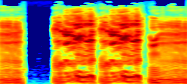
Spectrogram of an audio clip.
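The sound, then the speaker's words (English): A mini pig wearing a Lego outfit with a crown grunts loudly while being lifted, in four quick, throaty bursts, the last three nearly back to back after a brief pause, with no talking. “And this is what my mini pig's going to wear this week.”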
